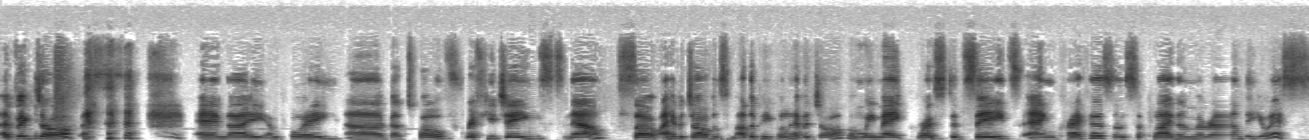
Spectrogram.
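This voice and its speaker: A woman with a New Zealand accent speaks at a fairly slow pace. Her fairly high voice keeps a fairly even intonation. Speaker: food business owner. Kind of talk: podcast interview.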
